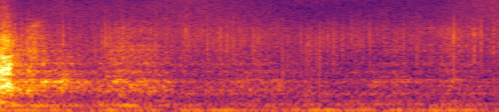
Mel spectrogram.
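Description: Radio-drama battle sound effects: a steady rumble of distant gunfire and explosions with no single loud blast, over the old recording's hiss and low hum.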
